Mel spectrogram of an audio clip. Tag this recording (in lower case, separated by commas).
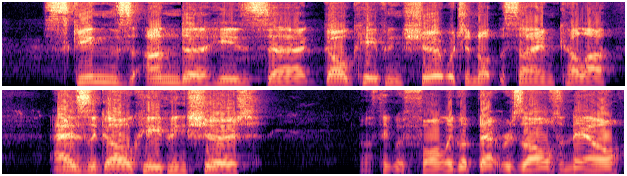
animal, speech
